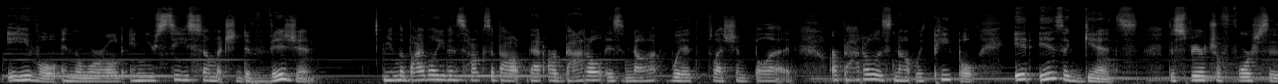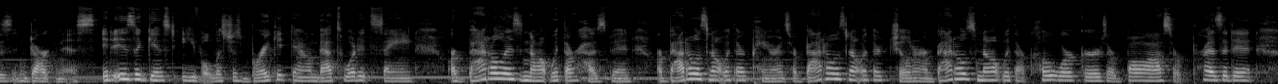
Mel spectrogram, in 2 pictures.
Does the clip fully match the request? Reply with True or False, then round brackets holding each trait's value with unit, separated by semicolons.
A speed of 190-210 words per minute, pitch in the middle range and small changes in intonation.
False (200 wpm; 180 Hz; 4.5 semitones)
